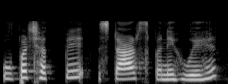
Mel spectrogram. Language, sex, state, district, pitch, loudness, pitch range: Hindi, female, Arunachal Pradesh, Lower Dibang Valley, 260 Hz, -18 LUFS, 230-315 Hz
